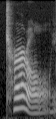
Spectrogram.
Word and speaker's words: turtle: 여기 T 밑에 체크 표시 있습니다. 요거는 flap T예요. 트 소리를 이제 약하게 모음 사이에 있는 T 발음을 트 하지 않고요. 좀 약간 부드러운 리을 소리 나게 발음하는 원어민들의 발음입니다. 여기가 하는 R 동반 모음이죠. 그리고 트 하는 뒤에도 이 약한 슈아 발음 아주 거의 나진 않지만요. 이 슈아 발음 모음 소리가 있기 때문에 얘를 하고 부드럽게 발음해 줘야 합니다. 그래서 turtle 이렇게 발음합니다.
